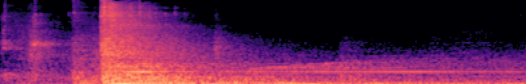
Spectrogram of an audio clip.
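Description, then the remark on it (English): An old lift's heavy metal gate clangs shut with a single heavy metallic slam, followed by a steady low rumble and faint mechanical hum as the doorless lift starts descending to the basement. “What you can't see is that as we go down in the basement, or to the basement, in the lift, there are no doors to the lift, and the walls are just sliding past us.”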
